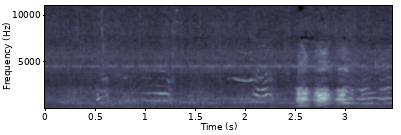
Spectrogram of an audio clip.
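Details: German Shepherd named Azzo during an IPO1 obedience test run: thin rising whines and short yips, then a cluster of louder, rougher bark-like bursts near the end over steady background hum.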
